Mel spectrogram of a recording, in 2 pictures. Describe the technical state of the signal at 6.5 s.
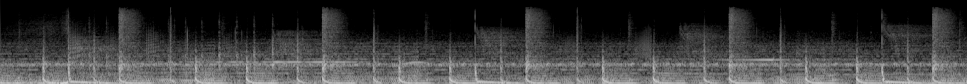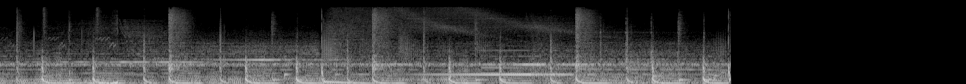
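Nothing is wrong with the signal at 6.5 s; the audio is intact at that moment.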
